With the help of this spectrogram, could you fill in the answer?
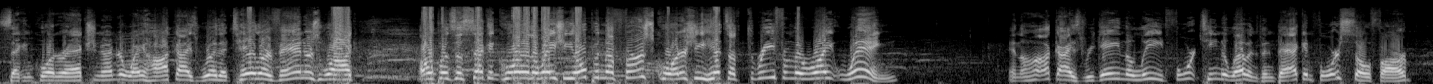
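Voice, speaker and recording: Against noticeable background noise, a man speaks in an animated tone at an extremely high pitch with lively intonation. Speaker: radio sports play-by-play announcer. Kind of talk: live play-by-play radio commentary, rapid ball-by-ball calls of a girls basketball game; radio broadcast, pregame intro and ads. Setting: courtside at a high school gym, broadcast on local radio.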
